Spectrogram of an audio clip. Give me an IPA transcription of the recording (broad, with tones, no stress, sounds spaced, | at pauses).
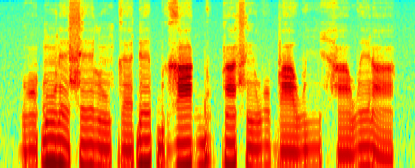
ɡ ɔ̃˨ ɓ ũ˦ ɾ e˦˨ s e˧ l ũ˨ k ɛ˨ ɗ e˦ ɓ ɨ˨ ɣ aː˦ ɡ͡b u˦ k ã˦ s ĩ˧ w o˦ b aː˧ w iː˧ h ã˨ w e˦ ɾ ã˨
